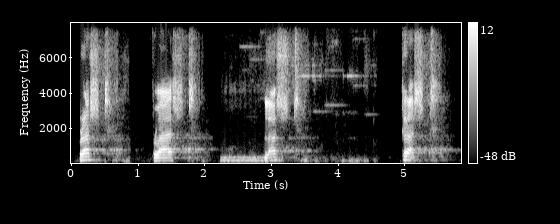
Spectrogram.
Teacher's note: The last sound of each root word is sh. When it adds ed to become past tense, the last sound is t.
